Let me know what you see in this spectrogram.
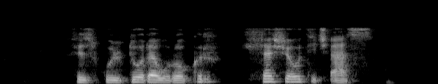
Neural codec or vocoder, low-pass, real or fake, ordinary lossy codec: none; 5.4 kHz; real; Opus, 24 kbps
